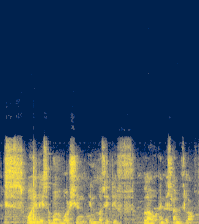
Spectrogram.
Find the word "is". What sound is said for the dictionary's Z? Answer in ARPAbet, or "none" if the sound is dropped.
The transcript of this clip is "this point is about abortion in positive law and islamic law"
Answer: S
